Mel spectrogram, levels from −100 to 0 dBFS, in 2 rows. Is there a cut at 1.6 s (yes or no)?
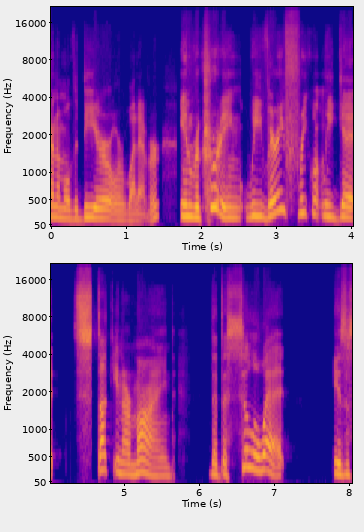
yes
